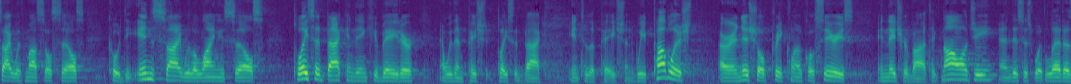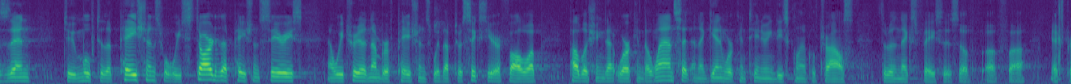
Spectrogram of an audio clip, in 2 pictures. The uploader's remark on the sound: This is a keynote session from DPharm 2018.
